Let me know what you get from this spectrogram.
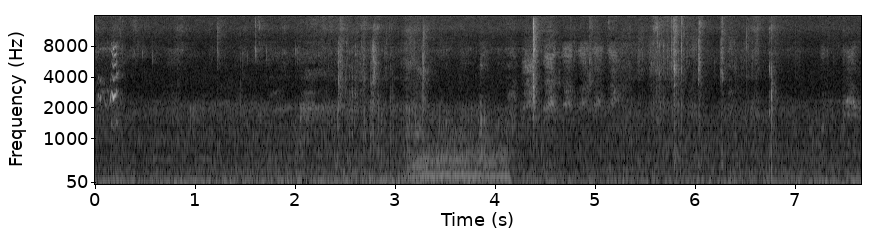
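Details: Street cats attacking each other out of hunger; a low, steady growling yowl swells for about a second midway, over a constant low rumble of background noise and scattered clicks.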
